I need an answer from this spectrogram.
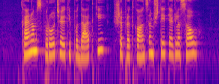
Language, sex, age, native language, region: Slovenian, female, 50-59, Slovenian, Central Slovenia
